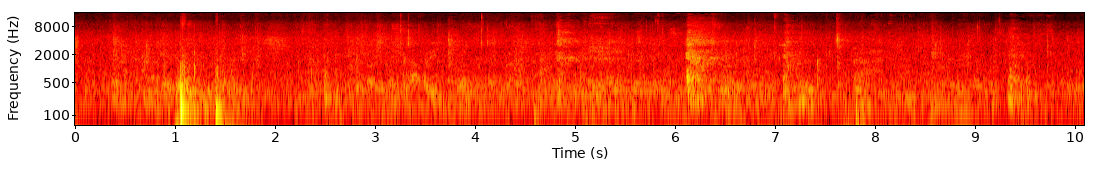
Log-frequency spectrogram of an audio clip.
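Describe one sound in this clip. An elderly man speaks calmly into a microphone over a loudspeaker.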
